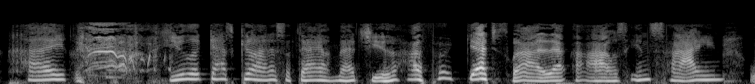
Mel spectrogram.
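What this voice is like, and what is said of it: Imitates a pop singer's voice. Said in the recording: “my best Halsey impression ... I'm a little drunk”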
